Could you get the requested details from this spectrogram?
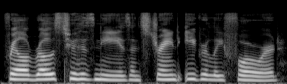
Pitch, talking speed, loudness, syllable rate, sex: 215 Hz, 190 wpm, -16 LUFS, 5.1 syllables/s, female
